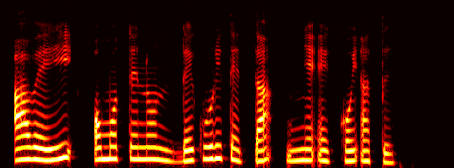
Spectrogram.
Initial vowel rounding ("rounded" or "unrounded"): unrounded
